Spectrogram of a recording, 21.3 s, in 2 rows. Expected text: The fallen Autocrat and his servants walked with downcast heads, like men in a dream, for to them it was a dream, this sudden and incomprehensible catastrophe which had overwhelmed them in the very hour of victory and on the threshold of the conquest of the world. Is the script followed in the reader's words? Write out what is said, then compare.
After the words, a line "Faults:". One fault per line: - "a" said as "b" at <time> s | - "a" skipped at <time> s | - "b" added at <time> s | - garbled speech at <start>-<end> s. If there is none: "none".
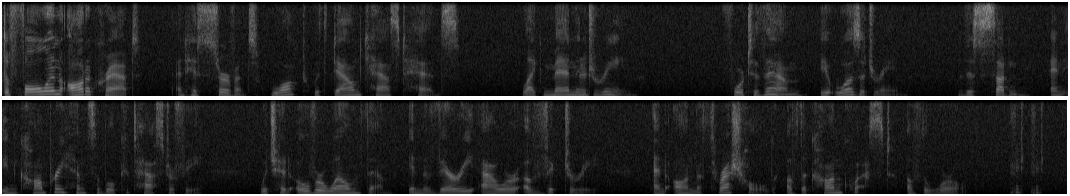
The fallen Autocrat and his servants walked with downcast heads, like men a dream, for to them it was a dream, this sudden and incomprehensible catastrophe which had overwhelmed them in the very hour of victory and on the threshold of the conquest of the world.
Faults:
- "in" skipped at 5.8 s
